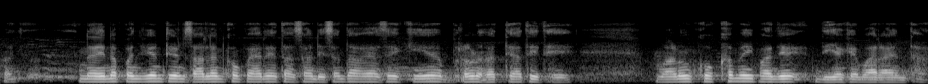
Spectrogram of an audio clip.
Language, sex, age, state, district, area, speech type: Sindhi, male, 60+, Delhi, South Delhi, urban, spontaneous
